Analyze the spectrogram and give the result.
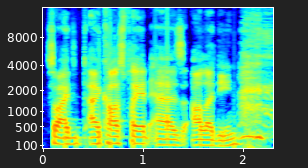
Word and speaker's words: Aladdin: Or Aladdin, as the American English pronounces it.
